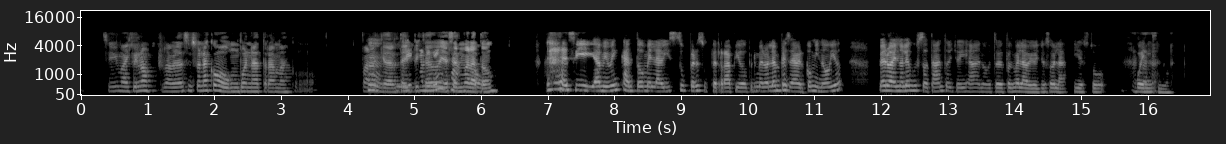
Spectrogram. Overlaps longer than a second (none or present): present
